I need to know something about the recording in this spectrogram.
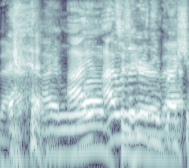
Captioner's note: laughs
